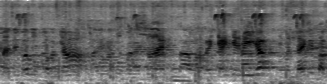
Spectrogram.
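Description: Indistinct voices of people talking, too unclear to make out words.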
